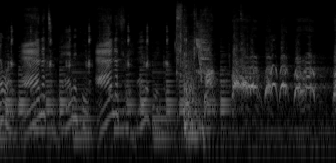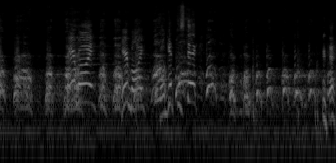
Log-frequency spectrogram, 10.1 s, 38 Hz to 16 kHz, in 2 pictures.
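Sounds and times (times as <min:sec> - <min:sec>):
person imitating dog barks: 0:02.2 - 0:04.0.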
